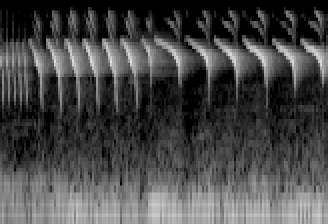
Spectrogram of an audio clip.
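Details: Canary song meant to stimulate other canaries to sing: a fast series of bright, downward-sweeping notes repeated about twice per second, opening with a short rapid trill, over a faint low hum.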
